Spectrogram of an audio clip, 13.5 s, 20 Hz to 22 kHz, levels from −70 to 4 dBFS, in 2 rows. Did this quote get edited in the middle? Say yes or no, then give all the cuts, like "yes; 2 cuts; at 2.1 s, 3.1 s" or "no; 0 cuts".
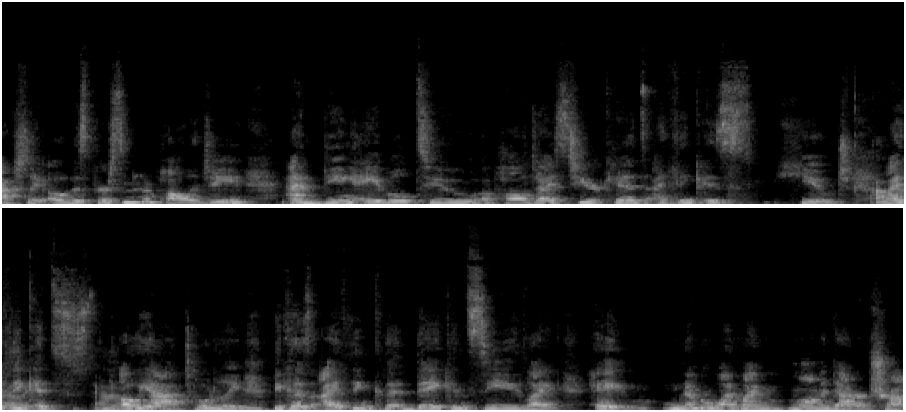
no; 0 cuts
